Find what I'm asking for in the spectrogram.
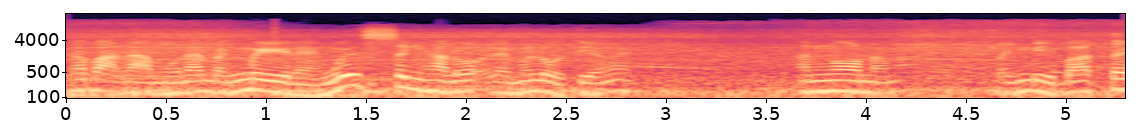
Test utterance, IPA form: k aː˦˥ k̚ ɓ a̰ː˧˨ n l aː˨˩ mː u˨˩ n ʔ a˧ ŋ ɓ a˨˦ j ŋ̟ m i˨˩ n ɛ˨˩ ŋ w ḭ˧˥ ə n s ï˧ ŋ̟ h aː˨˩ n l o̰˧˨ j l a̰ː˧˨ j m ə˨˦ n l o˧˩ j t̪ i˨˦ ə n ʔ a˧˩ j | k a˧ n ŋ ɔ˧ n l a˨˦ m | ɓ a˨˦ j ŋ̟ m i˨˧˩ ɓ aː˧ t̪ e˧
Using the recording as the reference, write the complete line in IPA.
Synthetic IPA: k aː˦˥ k̚ ɓ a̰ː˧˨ n l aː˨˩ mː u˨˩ n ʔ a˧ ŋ ɓ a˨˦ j ŋ̟ m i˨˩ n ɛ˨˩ ŋ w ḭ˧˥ ə n s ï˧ ŋ̟ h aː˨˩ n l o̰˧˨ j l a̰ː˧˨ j m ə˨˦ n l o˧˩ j t̪ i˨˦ ə ŋ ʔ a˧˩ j | ʔ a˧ n ŋ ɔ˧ n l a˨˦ m | ɓ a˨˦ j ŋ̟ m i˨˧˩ ɓ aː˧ t̪ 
